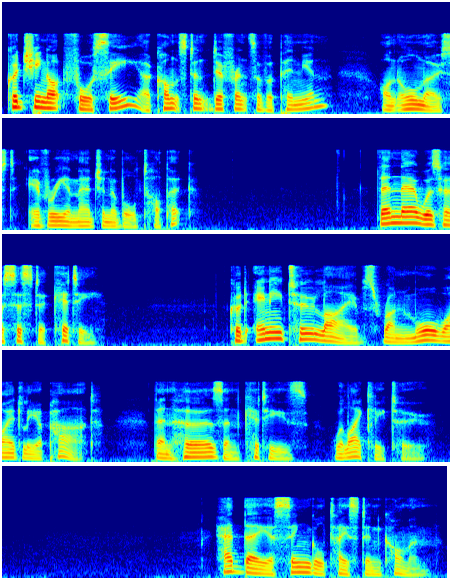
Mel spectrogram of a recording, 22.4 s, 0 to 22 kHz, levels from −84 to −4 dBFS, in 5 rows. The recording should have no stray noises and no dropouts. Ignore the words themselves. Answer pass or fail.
pass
